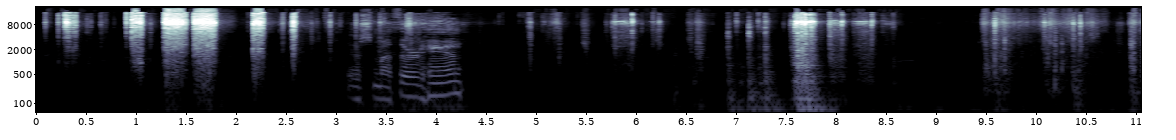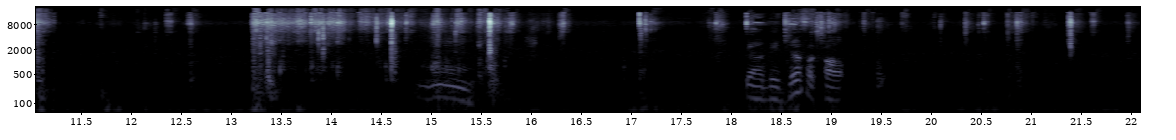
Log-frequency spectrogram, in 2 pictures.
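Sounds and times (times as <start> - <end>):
tape ripping off roll: 0.9 - 2.6.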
